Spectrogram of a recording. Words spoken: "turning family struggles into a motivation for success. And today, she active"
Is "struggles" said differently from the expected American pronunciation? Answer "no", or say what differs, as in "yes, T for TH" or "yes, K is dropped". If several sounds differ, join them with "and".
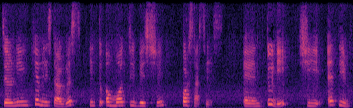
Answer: yes, R is dropped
